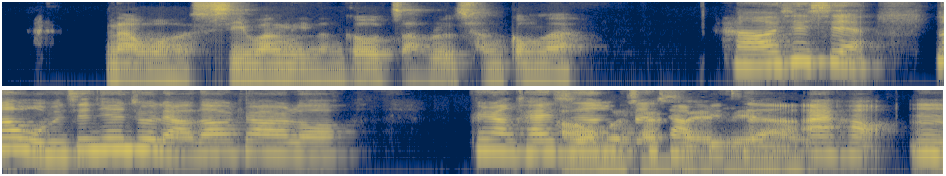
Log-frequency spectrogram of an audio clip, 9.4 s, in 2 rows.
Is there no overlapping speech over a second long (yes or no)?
no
